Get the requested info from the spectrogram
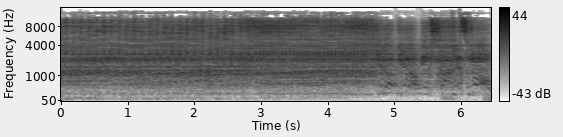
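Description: Loud show audio over outdoor speakers: a dense mix of many voices and music, with a short dip about five seconds in before the music comes in strongly.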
